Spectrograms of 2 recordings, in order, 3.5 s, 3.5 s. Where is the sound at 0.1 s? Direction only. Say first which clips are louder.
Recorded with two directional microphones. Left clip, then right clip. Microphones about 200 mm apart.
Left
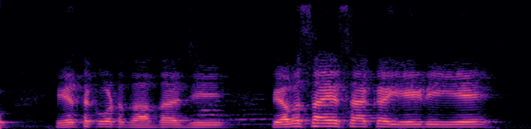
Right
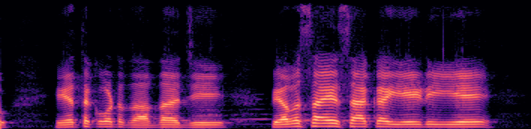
Right 12 dB; 30° right (ahead or behind).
